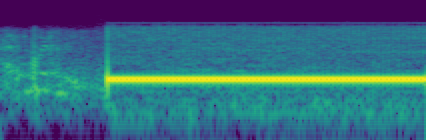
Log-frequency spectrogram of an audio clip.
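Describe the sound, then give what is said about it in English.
Telephone dial tone heard while a caller tries to dial through: a brief low murmur gives way to a loud, steady, single-pitched hum that holds unbroken to the end. “Okay, you're going to have to hold for a moment, sir. Okay, and let me just try and dial through.”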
